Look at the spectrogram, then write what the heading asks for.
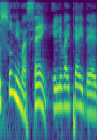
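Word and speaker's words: すみません: Elas falam sumimasen.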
